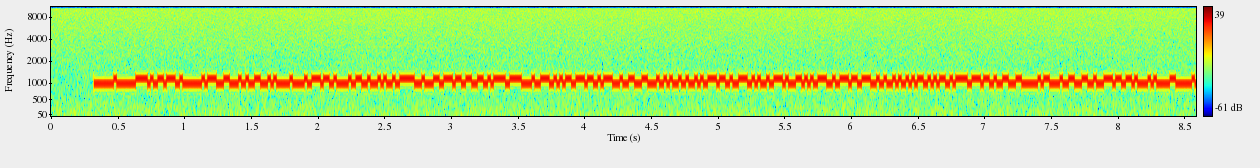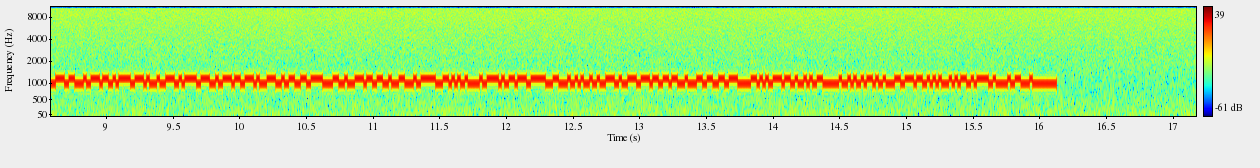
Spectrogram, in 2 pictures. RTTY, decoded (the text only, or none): ZCWXK KPFTU IEOAS ZWCFJ AFHRN NJSSE WVBWP GXVAC EHAEN HNIOP PCTRK TCFAA LUIMR JVJDU YSEKC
